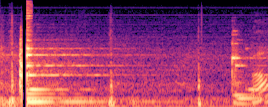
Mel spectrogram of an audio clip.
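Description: A metal bell struck once, a sharp strike followed by a clear ring that fades over about half a second.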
